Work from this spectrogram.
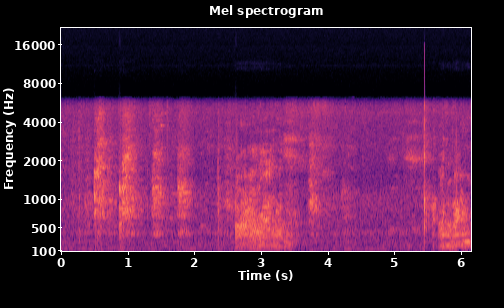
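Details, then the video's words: Attacking Greater Swiss Mountain Dog giving several gruff barks in the first seconds, then a longer throaty growling stretch, with a sharp click near the end and human voices faintly mixed in. "GSMD - Greater Swiss Mountain Dog Attack"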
